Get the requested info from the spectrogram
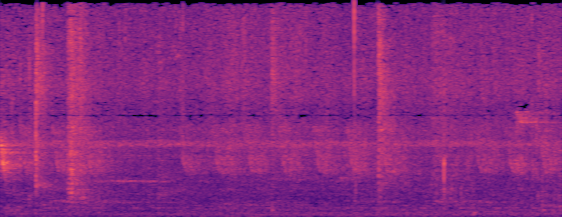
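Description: Small birds chirping, short high calls repeating over a steady outdoor background, with a few light clicks.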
